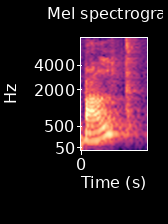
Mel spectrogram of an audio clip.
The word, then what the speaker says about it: bald: no hair uh but in german you pronounce it balt and it means soon yep so absolutely no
